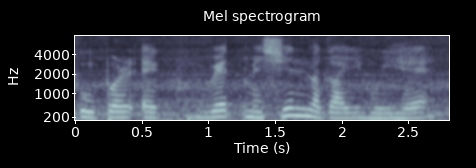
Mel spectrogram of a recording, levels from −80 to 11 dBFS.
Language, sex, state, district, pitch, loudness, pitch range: Hindi, female, Arunachal Pradesh, Lower Dibang Valley, 190 Hz, -15 LUFS, 175-205 Hz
